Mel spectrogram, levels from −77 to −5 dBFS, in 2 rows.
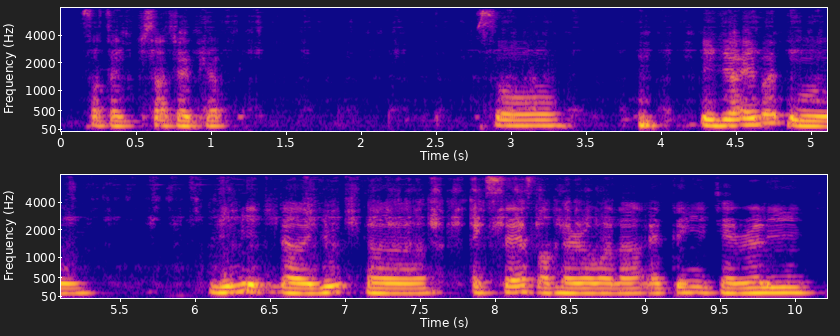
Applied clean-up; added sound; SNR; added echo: neural separator model SepFormer DNS4.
